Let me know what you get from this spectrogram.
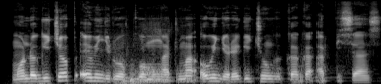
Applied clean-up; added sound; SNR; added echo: neural mask model RNNoise.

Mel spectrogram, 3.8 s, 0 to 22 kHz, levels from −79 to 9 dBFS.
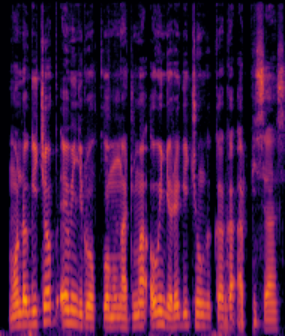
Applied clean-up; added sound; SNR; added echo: neural mask model Resemble Enhance denoiser.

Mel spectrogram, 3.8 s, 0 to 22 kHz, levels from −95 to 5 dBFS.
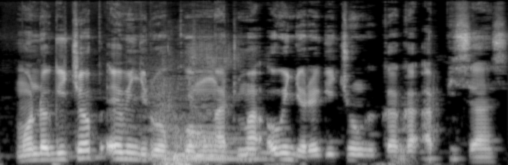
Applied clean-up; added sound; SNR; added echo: classical method Wiener filter.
